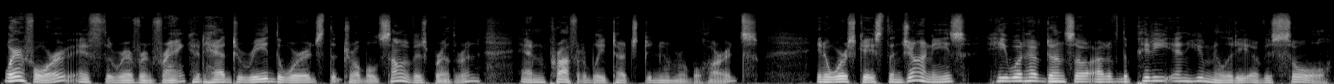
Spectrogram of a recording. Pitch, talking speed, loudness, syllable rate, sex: 115 Hz, 190 wpm, -21 LUFS, 5.2 syllables/s, male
